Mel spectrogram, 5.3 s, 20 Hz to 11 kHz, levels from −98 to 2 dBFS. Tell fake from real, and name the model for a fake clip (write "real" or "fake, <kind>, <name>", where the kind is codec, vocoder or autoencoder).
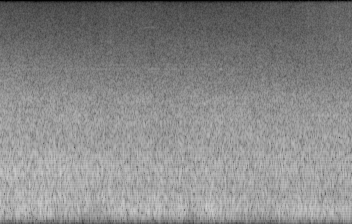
real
